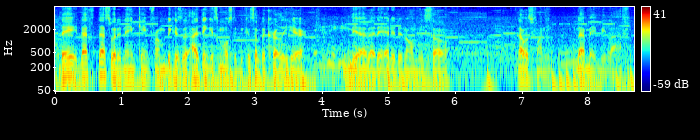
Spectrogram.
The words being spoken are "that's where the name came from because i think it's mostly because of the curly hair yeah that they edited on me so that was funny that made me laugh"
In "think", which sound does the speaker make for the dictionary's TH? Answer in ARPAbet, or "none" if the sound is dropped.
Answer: TH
